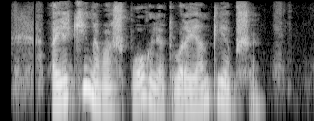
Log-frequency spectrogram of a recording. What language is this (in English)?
Belarusian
